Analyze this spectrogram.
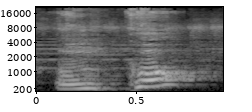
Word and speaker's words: Onko: Mais pour nous, peuple Téké, pour nous, héritiers de ce peuple, donc il faut vraiment retenir que Onko, c'est la prononciation du mot roi en langue Téké proprement dit.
